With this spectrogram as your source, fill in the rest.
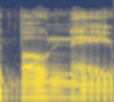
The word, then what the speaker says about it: Bonet: Bonet.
